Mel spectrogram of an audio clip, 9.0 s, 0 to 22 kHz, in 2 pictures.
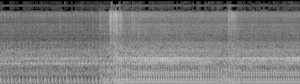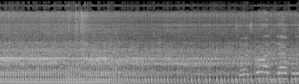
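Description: Ironton 208cc small engine running rough, a loud close uneven chugging drone that holds steady throughout with slight dips and wavering in pitch.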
